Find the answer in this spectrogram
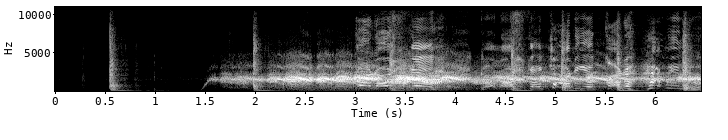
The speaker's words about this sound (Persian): آسمون پر از کلاغ شد، کلاغ‌های پرسیا. چه نوکی بهش میزنن.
